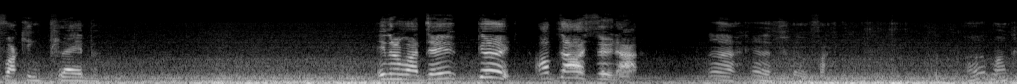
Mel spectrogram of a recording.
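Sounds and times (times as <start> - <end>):
speech: 0.0 - 1.2, 3.8 - 6.5, 7.1 - 8.6, 9.7 - 10.1
car engine rumble while being driven: 0.0 - 10.1.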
